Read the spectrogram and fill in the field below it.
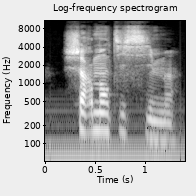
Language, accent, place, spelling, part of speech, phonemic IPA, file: French, France, Lyon, charmantissime, adjective, /ʃaʁ.mɑ̃.ti.sim/, LL-Q150 (fra)-charmantissime.wav
- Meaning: super-charming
